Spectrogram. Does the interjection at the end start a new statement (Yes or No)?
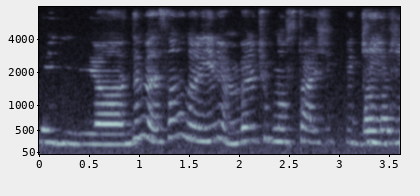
Yes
